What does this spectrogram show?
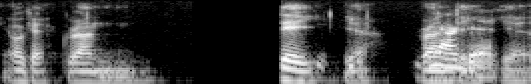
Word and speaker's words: Grande: Ariana Ariana okay but this is Spanish word so we're we're gonna say Grande Long a grande okay Grand yeah Grande yeah like a f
